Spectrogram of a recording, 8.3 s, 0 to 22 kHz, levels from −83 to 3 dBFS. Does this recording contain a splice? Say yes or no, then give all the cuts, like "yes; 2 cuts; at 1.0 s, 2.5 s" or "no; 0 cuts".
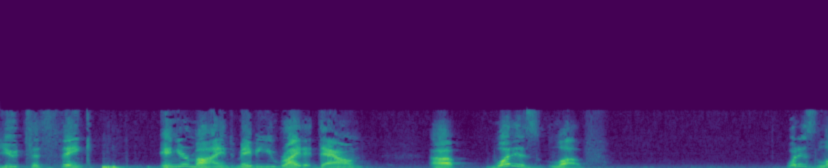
no; 0 cuts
